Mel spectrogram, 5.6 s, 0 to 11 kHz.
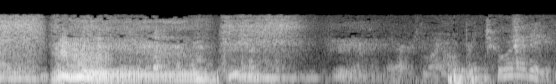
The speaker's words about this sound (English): There's my opportunity to forget the self and be actualized by his breathing. Right? It's the breathing of the Breathing of a 19-year-old cat who's trying to get up the stairs. Can't make it up one, whatever you call it.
